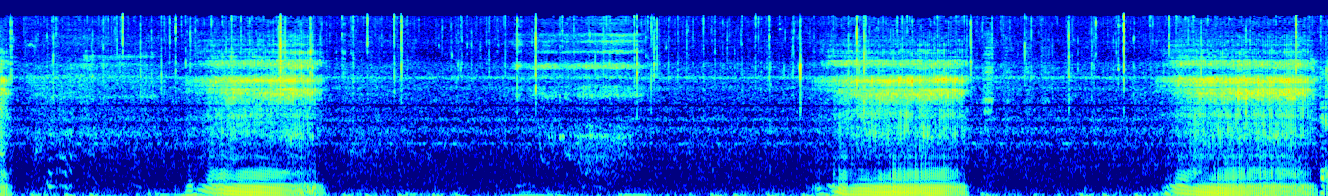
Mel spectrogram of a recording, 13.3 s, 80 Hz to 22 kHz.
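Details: Man who suddenly fell asleep outdoors at Vysokinskoe Lake, filmed by a campfire on 15 August 2015: loud rattling snores on each in-breath, about every 3–5 seconds, with quieter breathing between them; snoring.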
